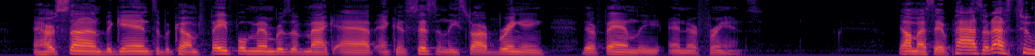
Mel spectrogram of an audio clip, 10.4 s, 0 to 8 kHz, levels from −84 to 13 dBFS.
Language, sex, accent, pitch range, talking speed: English, male, American, 130-185 Hz, 145 wpm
